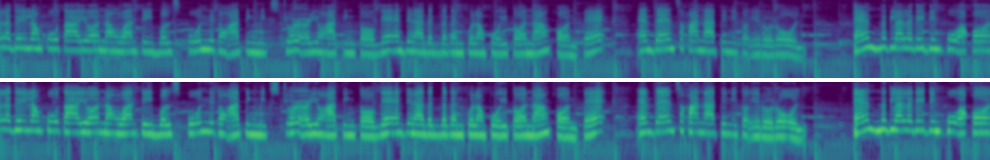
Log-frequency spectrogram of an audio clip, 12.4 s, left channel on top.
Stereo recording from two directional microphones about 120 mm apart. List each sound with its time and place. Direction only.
0.0 s speech: 50° right (ahead or behind)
